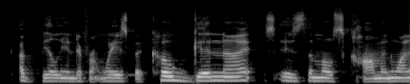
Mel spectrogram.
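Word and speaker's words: Koginut: Um some people pronounce it Koji nut or Kogi nut. Um I've heard it pronounced a billion different ways, but Koganut is the most common one. It sounds kind of like coconut.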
